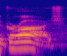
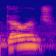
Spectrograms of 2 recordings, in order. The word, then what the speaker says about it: garage: one the or oh so the garage the garage or garage depending on if you're speaking British English or American it's so convenient for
